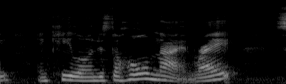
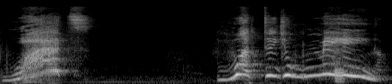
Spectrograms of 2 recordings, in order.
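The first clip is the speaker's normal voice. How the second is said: slow, loud mock yell of disbelief; imitated phone scream; 11 semitones higher, 11 dB louder, much slower than usual. Boyfriend yelling into the phone at homeboy, loud mock shout. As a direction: act out his shout down the phone. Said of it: "starts screaming on the phone".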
